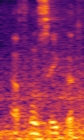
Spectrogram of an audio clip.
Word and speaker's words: Alfonseca: how do you say the last name? Afonseca. Alfonseca makes an application for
